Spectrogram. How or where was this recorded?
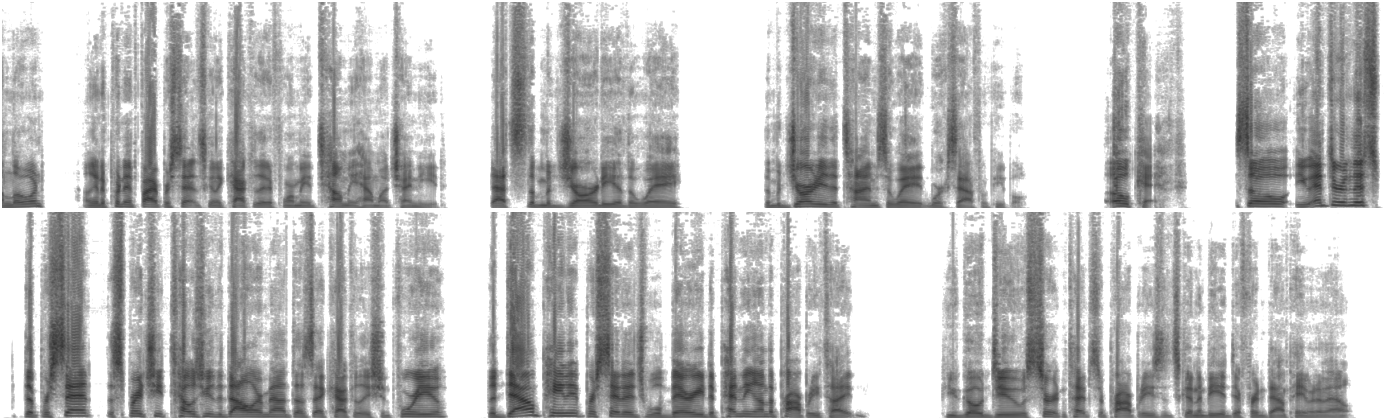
live audience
